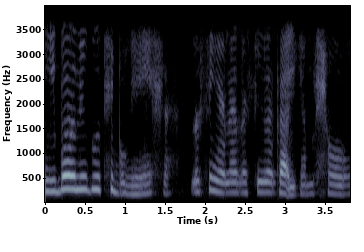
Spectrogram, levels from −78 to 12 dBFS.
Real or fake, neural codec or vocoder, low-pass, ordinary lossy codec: fake; codec, 16 kHz, 1 kbps, FreqCodec, larger model; 3.6 kHz; none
